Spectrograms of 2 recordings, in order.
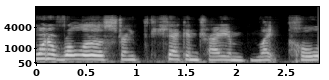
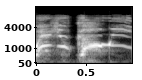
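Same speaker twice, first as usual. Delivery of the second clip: screeching monster scream, very high, shrill, very loud; 17 dB louder than usual. Describing the boss beetle screaming at the fleeing creatures: boss beetle screaming. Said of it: "just kind of screams at them".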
